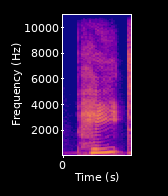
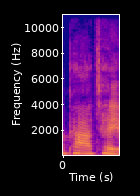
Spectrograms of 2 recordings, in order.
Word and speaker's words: Pate: I'm not calling her Pate, by the way. I know that that's how she's supposed to be pronounced, but it doesn't have an accent. The E doesn't have an accent, and she's not food to me.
